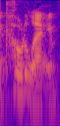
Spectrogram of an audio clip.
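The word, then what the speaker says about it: Caudalie: I use is by coday it's the premier crew leix um I know I sound like a snob but I actually kind of speak French so I'm going to say it correctly uh I love coday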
